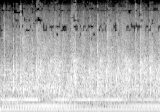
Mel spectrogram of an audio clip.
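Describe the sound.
Applause at a dance with a band on a small stage: a dense, steady patter of clapping that continues unbroken over a sustained low tonal hum.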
